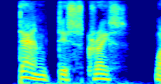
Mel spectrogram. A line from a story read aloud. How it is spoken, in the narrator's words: one of the young men in the corner muttered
